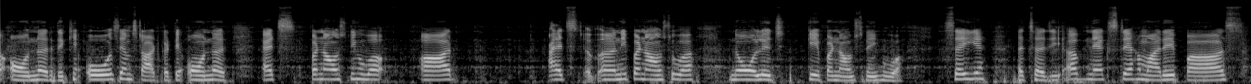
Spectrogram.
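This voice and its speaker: A woman teacher giving a grammar lesson. She reads English text slowly, then explains it in Hindustani, patiently repeating key words. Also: on the high side, fairly bright tone, a little hiss or hum.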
